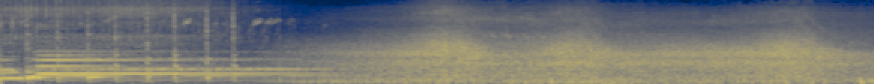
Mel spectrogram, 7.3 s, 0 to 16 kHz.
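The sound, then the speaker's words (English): Freeway traffic roars along an urban highway, the Loop 202 stretch in Tempe, Arizona, carrying some 100,000 vehicles a day. A broad, continuous rush of tyres and engines swells with a few passing vehicles, with no talk. “Every day, some 100,000 vehicles drive this stretch of the Red Mountain Loop 202 in Tempe.”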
